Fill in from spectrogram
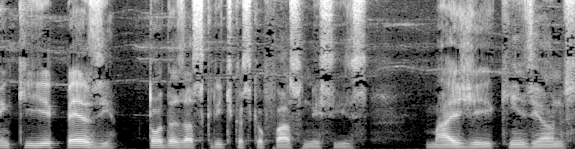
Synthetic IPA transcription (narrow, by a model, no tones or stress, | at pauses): ẽkʰɪpɛzɪ | t̪od̪ɐzɐskɾit͡ʃi̥kɐskɪewfasʊnesɪs | majzd͡ʒɪkʰĩzɪɐ̃nʊs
